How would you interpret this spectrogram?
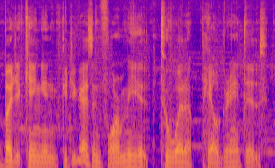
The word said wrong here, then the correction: Pell: Am I saying that correctly? – No. Pell. P-E-L-L.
